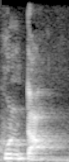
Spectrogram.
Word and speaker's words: junta: small group is called Junta it's pronounced with an H written Junta okay so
